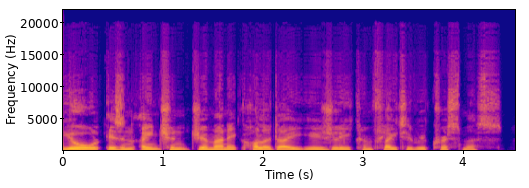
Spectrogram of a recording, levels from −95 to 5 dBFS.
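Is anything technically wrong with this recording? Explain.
Yes. Throughout, the speech sounds grainy, rough and noisy, most likely from Opus compression whose music mode fills bit-starved bands with folded content or noise, which fits roughly 24 kbps.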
